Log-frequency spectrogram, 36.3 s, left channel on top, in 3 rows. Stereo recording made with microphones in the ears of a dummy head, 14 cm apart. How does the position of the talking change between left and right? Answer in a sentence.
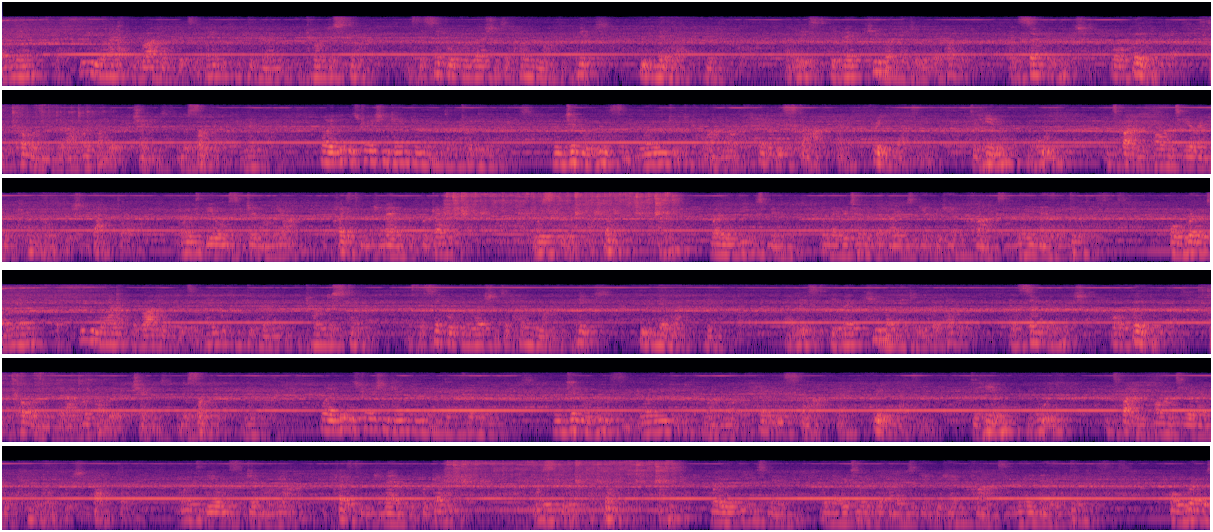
In this clip you hear the talking go from the right side to the left.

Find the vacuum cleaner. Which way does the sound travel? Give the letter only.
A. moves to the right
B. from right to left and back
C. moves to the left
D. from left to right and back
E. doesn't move
C.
